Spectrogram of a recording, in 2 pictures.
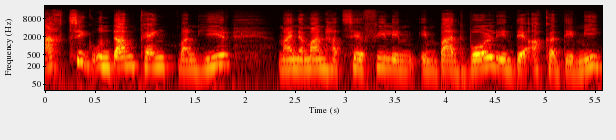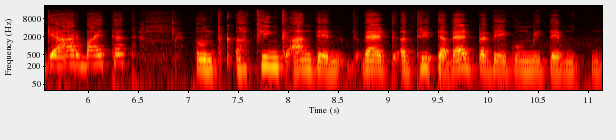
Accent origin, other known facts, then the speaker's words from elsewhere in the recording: Hungary; German is a second language; Ich als Ungarin unter den Kommunisten könnte ich sehr gut hin und her gehen, weil ich hatte ungarischen Pass gehabt, keinen deutschen Pass.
